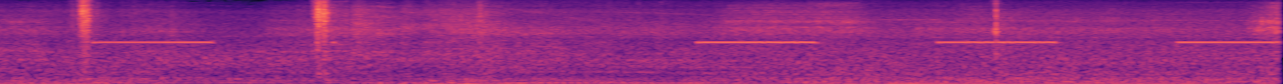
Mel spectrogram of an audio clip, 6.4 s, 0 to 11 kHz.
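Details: 2017 Toyota Camry, key off and out: steady low idle continues under a repeating warning chime, with no power steering; suspected faulty connector under the seat to be bypassed, fix not confirmed.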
